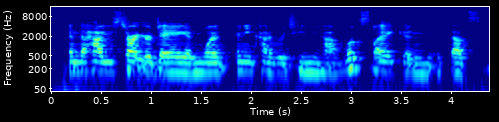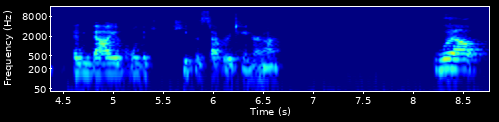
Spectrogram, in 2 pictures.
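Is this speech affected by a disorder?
No.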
